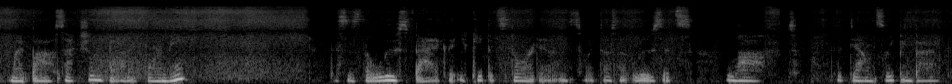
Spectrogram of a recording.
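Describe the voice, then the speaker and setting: Soft-spoken and whispering, the speaker moves at a fairly slow pace with long, frequent pauses over light background noise. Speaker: gear reviewer. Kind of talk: casual show-and-tell. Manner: soft ASMR near-whisper. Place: home room. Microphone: phone near.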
